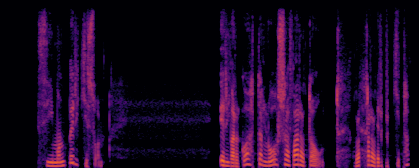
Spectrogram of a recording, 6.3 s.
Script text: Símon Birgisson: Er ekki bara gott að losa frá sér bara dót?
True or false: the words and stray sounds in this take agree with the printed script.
false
